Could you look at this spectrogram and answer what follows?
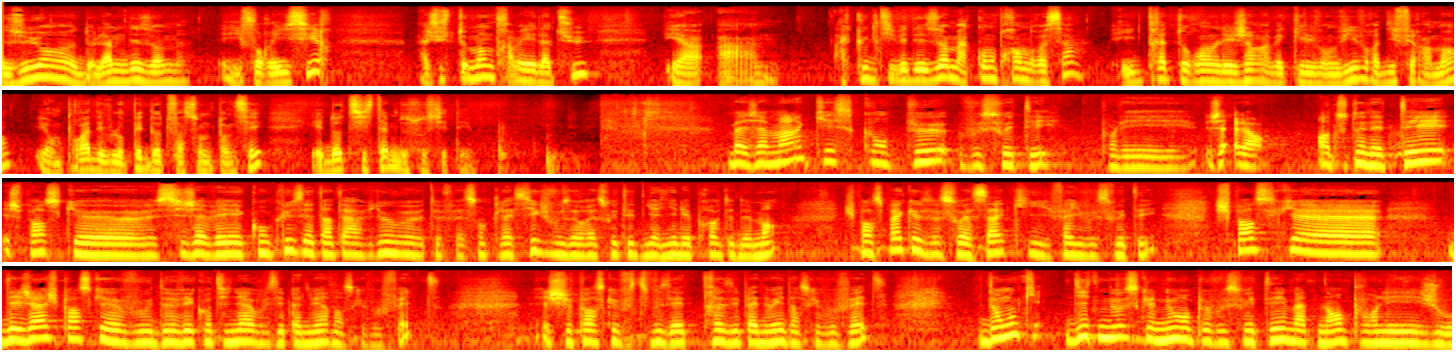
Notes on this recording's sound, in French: Nous espérons que ce format très, très immersif, vous plaira. Nous avons enregistré un soir à Bordeaux, pendant le jumping international. Nous avons terminé l’enregistrement après minuit.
